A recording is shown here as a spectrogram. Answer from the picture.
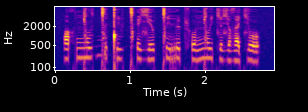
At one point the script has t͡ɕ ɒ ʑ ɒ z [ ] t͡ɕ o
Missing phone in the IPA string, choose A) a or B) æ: B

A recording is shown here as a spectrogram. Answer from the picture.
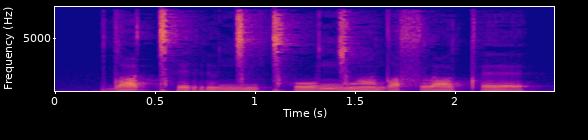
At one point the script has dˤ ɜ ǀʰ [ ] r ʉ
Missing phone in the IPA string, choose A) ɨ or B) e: B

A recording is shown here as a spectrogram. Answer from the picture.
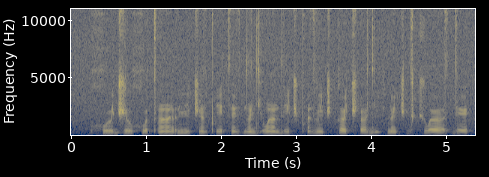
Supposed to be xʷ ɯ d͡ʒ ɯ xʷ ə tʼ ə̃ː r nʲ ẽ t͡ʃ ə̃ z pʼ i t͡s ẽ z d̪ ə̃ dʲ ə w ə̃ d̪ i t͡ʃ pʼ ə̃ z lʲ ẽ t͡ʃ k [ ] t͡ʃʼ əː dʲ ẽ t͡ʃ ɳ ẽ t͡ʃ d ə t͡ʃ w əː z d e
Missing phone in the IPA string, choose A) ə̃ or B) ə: B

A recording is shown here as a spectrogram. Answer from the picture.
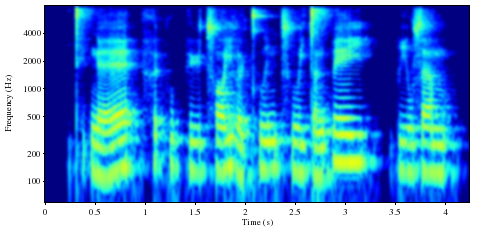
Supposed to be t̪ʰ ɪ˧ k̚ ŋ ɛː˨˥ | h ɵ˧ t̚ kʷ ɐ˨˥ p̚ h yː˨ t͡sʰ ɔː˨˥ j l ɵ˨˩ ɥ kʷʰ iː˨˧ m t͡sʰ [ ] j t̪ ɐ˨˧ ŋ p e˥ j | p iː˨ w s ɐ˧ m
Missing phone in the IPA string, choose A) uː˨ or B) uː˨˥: A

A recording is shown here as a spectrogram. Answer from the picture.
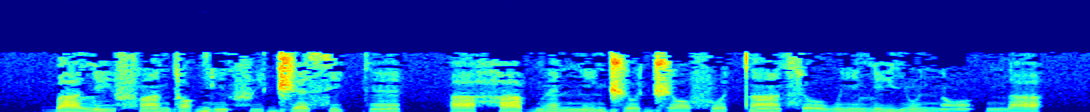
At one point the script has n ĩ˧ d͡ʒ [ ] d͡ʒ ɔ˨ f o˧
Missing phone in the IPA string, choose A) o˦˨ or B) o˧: B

